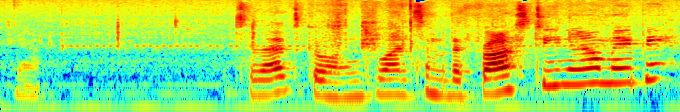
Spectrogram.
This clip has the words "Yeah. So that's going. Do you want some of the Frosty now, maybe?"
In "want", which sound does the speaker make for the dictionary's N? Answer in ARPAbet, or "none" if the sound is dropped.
N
